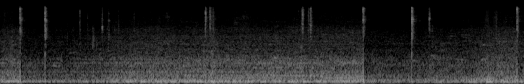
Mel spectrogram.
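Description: Sharp metallic clicks and clinks of a socket wrench on the cylinder-head bolts as the head is torqued down, scattered irregularly over a steady low hum.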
